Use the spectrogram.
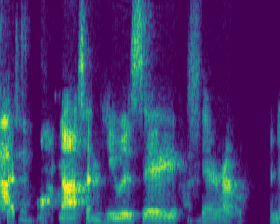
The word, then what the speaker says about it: Akhnaten: of Amon in Philip Glass's, I'm going to pronounce this correctly, I hope, Akhnaten? Correct, that's Akhnaten.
